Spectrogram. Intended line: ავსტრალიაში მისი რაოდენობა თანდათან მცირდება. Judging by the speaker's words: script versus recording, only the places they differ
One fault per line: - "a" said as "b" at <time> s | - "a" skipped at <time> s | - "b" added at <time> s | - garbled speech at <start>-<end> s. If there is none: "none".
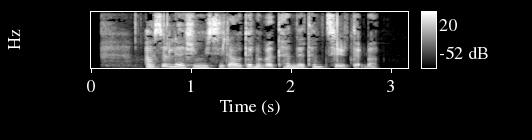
none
